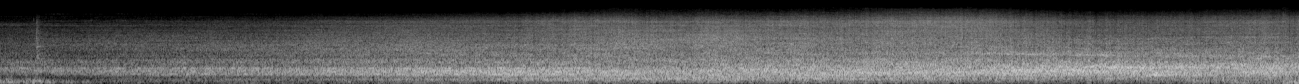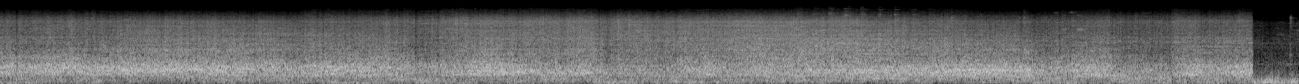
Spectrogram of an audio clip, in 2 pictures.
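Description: An electric-hauled freight train of flat wagons loaded with containers rolling past, its wheels rumbling and clattering on the track. The sound swells over the first few seconds, stays loud and steady, then cuts off abruptly just before the end.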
